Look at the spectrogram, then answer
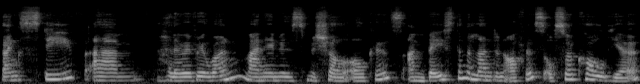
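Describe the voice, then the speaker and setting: The speaker has a South African accent and a moderate pace with hardly any pauses. Intonation is lively and loudness very even. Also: woman, medium pitch for a woman. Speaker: chartered accountant. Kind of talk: webinar introduction.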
